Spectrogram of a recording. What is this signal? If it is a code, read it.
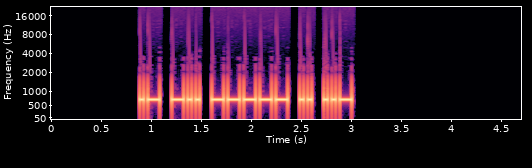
Morse code, heard as a keyed tone, about 30 wpm, 700 Hz. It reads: AD0IU
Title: Call Signs - 30wpm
